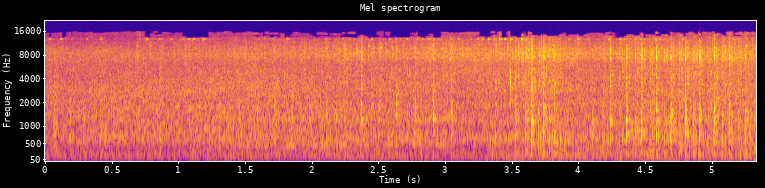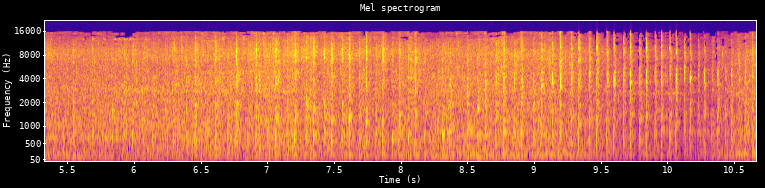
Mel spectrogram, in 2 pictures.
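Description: A procession of motorcycles, Harley-Davidson touring bikes among them, riding slowly past at low revs. Their engines' rapid pulsing grows louder from about four seconds in as the bikes come close.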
